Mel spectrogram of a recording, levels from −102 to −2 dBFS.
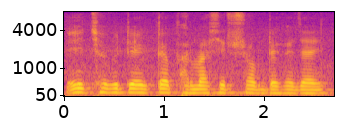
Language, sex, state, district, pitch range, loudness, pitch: Bengali, male, Tripura, West Tripura, 120-140 Hz, -15 LUFS, 130 Hz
